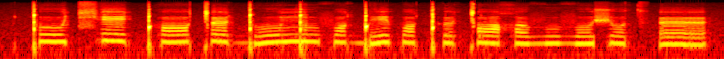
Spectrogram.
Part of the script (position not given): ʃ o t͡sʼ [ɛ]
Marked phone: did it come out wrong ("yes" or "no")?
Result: yes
